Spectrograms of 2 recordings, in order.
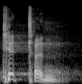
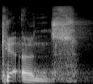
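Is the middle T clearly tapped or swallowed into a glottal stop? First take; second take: tapped; glottal stop. First: The middle T is clearly tapped. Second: The middle T becomes a glottal stop. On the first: The speaker calls it right. "The T in the middle requires that the tongue tap the back of the teeth" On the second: The speaker calls it wrong. "that middle T is disappearing. And now we are left with kittens"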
